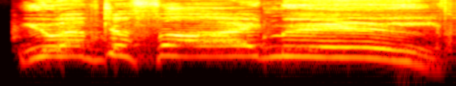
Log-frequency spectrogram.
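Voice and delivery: angry screaming voice. Voicing a godlike presence in anger: screaming voice of angry gods. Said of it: "a screaming of a voice that is, like, eighteen gods put together in anger".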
